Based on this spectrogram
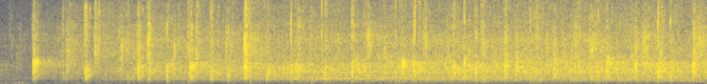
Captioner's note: cheers and applause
